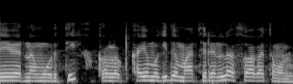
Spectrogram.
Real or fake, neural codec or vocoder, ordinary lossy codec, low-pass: real; none; AAC, 48 kbps; 7.2 kHz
